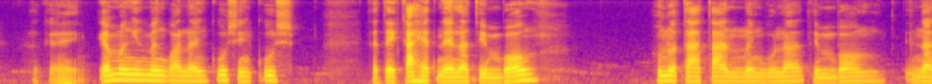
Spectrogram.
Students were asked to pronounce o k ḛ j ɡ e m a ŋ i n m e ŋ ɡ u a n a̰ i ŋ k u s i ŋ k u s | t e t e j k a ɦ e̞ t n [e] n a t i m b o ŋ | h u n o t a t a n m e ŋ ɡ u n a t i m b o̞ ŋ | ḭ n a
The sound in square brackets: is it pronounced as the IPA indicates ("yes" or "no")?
yes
